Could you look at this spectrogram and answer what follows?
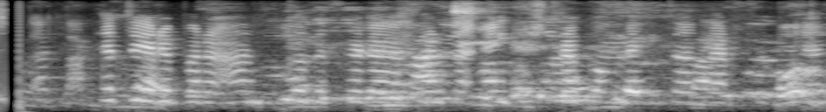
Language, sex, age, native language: Icelandic, female, 18-19, Icelandic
